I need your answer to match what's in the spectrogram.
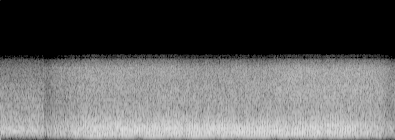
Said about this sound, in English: Left. Both. Right. Both. Number four. And so on until all four engines have been run up and checked.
